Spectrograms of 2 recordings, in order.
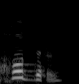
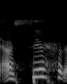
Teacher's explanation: را is heavy in خضر. را is light in السحر.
